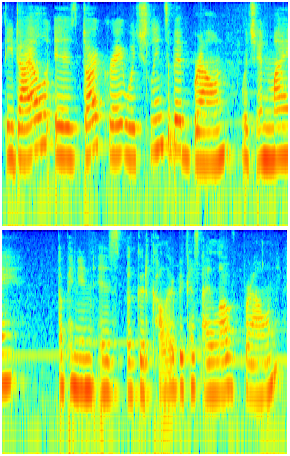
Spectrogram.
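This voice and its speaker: A woman's voice: medium pitch, fairly even intonation, unhurried, slight background noise. A woman from Japan whose first language is Japanese, chatting casually to camera in a vlog. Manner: chatty, conversational, frequent filler words. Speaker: vlogger. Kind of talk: casual unboxing chat.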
